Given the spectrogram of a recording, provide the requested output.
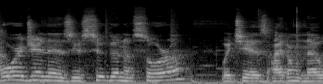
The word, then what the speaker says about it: Sora: Yeah, but it sounded like you said Sona. Sora. Kasugano. Sora and Kasugano. Its origin is Yosuga no Sora.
